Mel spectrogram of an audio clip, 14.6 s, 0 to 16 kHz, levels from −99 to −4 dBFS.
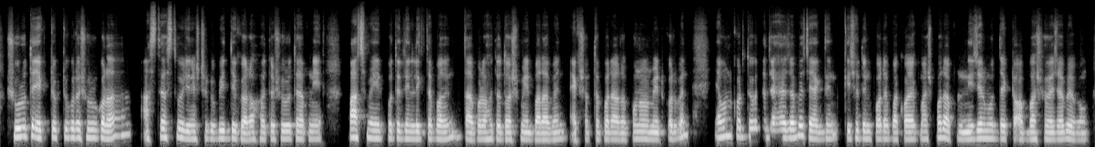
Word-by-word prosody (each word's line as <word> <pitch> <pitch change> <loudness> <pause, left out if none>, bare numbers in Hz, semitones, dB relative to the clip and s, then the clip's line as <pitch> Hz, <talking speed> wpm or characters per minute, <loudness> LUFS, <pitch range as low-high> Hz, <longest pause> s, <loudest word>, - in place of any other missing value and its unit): শুরুতে 185 +2 +4
একটু, 160 +2 -16
একটু 165 - -5
করে 165 0 +3
শুরু 165 -1 +2
করা, 150 -2 +6 0.5
আস্তে, 145 - -6
আস্তে 170 +1 -5
ওই 160 - +3
জিনিসটুকু 145 +1 -2
বৃদ্ধি 150 0 +2
করা। 130 +1 +4
হয়তো 135 +1 -2
শুরুতে 145 0 +1
আপনি 140 +1 -3 0.4
৫ 170 -1 +6
মিনিট 155 -1 +1
প্রতিদিন 150 -1 -1
লিখতে 140 0 -1
পারেন। 140 0 +3 0.2
তারপরে 135 +1 +2
হয়তো 140 0 0
১০ 135 0 +1
মিনিট 135 -2 +1
বাড়াবেন, 130 +1 +2 0.2
১ 125 - -4
সপ্তাহ 135 +1 -6
পরে 135 -1 +1
আরো 130 0 +1
১৫ 145 -1 0
মিনিট 135 0 +1
করবেন। 140 +7 +1 0.4
এমন 180 +3 +2
করতে, 180 -1 -3
করতে 180 -1 -5
দেখা 160 +1 +2
যাবে 165 +6 +5
যে - - +4
১ 140 - -1
দিন 145 - -2 0.2
কিছুদিন 150 0 -1
পরে 145 0 +2
বা 135 - +3
কয়েক 140 0 +3
মাস 140 - -3
পরে 165 0 +3
আপনার 140 0 -5
নিজের 155 +2 +3
মধ্যে 145 -1 -3
একটা - - -5
অভ্যাস 135 +1 -1
হয়ে 135 -1 +2
যাবে 140 +2 +2
এবং 130 0 -4
145 Hz, 220 wpm, -22 LUFS, 135-155 Hz, 0.5 s, করা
